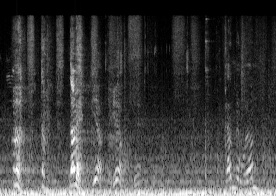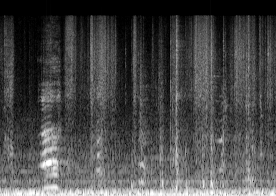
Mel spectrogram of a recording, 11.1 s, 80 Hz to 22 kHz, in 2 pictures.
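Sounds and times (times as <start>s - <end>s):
steady low drone: 0.0s - 11.0s
person moaning or grunting: 0.2s - 2.4s, 6.3s - 7.7s.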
